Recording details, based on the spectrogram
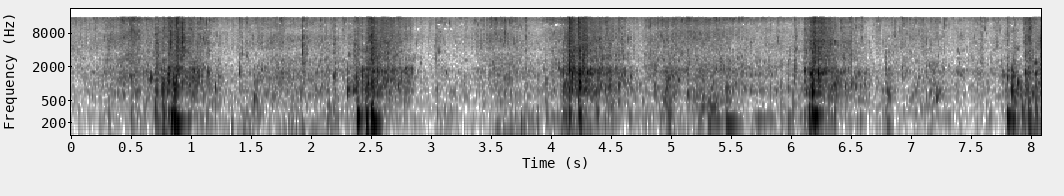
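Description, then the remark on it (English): Water sloshes and gurgles in irregular surges, each slap echoing with a hollow, knocking resonance, as small waves in a quiet cove of Lake Crescent, Washington, wash in and out beneath a hollow log. No voices. “The sound comes from the quiet cove and waves sloshing around under a hollow log.”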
